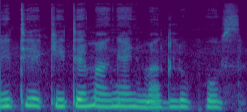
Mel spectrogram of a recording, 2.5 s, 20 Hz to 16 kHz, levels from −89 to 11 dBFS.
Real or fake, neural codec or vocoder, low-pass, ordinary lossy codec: fake; vocoder, 44.1 kHz, 128 mel bands every 256 samples, BigVGAN v2; 14.4 kHz; none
